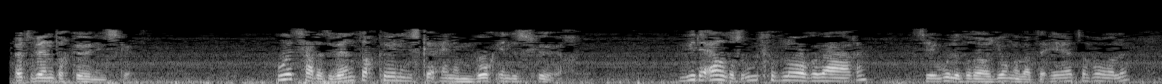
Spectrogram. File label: limburgs venlo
